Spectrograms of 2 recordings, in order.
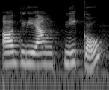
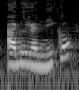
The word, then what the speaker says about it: Aglianico: Campagna Aglianico from the south of Italy. Aglianico.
